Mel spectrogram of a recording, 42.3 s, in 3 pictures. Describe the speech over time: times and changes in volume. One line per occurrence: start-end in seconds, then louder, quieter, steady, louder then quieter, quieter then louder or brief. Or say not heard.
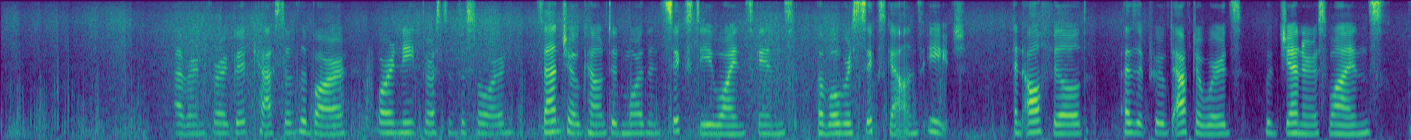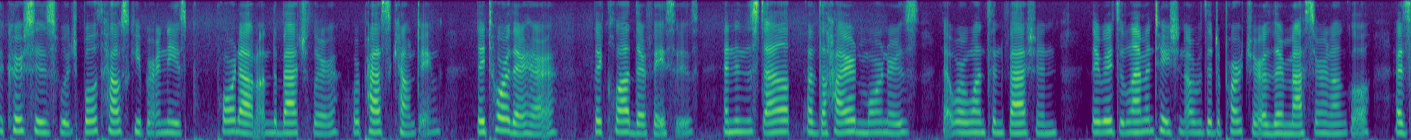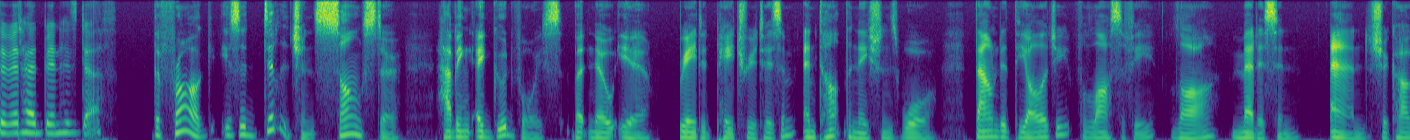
1.7-42.2 steady.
